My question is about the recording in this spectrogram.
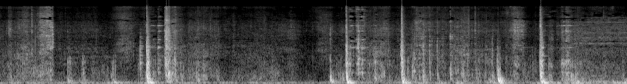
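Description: Long-handled digging tool striking and breaking into dry, stony ground in a series of sharp, irregular blows, some coming in quick pairs.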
